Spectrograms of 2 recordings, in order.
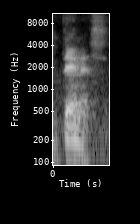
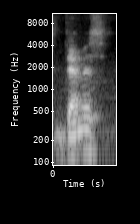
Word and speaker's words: Demis: I thought it was Dennis. So, anyways, it's Demis Hassabis.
